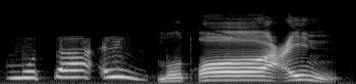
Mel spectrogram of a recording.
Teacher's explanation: Ain sound is pronouncing from middle of throat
